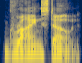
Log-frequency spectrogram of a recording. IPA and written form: ˈɡraɪnd.stoʊn (Grindstone)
